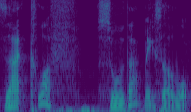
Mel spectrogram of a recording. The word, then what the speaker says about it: Clough: And I believe it's pronounced Zach Clough.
